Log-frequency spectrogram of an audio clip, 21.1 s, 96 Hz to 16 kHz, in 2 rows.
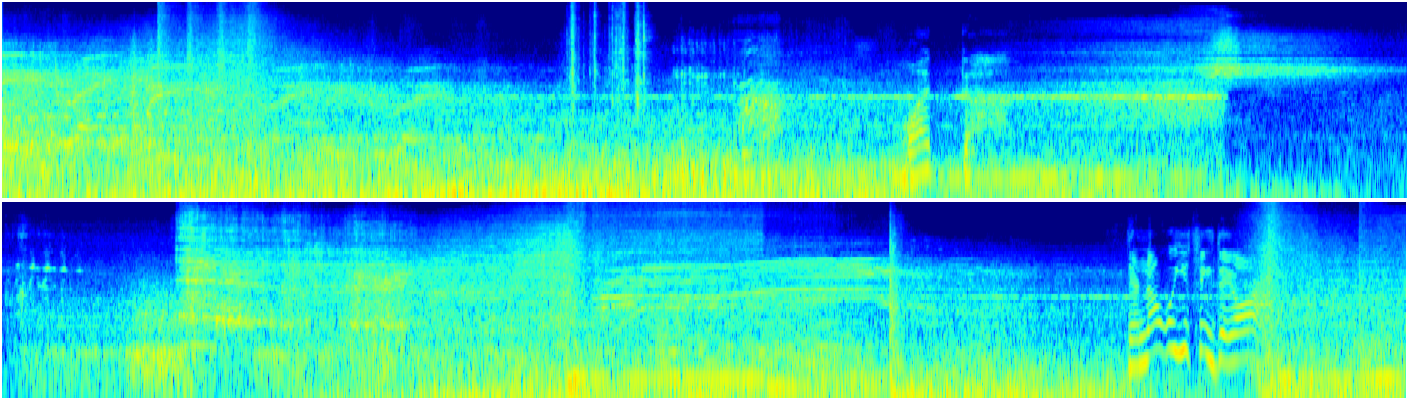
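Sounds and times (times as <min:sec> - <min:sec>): film trailer music: 0:00.0 - 0:21.0.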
